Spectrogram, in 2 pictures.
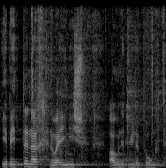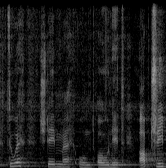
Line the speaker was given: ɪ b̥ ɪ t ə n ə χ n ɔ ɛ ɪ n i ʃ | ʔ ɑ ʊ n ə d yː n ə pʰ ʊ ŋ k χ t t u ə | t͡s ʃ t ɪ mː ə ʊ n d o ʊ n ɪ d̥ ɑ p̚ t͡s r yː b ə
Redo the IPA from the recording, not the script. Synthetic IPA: ɪ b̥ ɪ t ə n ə χ n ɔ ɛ ɪ n i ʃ | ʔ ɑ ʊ n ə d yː n ə pʰ ʊ ŋ k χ t t͡s u ə | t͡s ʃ t ɪ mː ə ʊ n d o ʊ n ɪ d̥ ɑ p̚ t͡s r iː b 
